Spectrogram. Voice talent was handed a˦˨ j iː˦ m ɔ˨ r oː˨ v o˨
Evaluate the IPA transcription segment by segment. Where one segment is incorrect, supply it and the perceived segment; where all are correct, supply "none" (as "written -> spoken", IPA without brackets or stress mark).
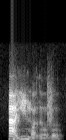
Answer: none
